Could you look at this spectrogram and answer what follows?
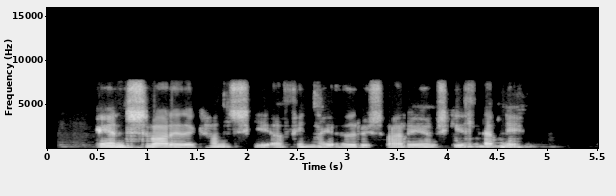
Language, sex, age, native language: Icelandic, male, 18-19, Icelandic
